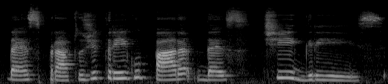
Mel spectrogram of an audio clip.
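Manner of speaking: slow, every syllable punched; slow and loud. Shown as a demonstration. Teacher drilling the tiger twister for students. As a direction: spell the twister out slowly. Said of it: "e falando alto aí".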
